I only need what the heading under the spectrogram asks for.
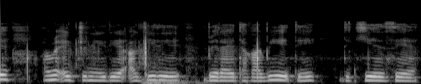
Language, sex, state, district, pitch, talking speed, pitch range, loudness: Nagamese, female, Nagaland, Dimapur, 180 Hz, 200 wpm, 175-195 Hz, -23 LUFS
